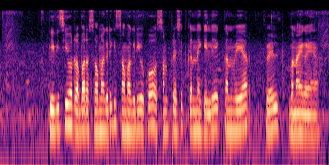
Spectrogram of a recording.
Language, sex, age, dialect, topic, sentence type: Hindi, male, 18-24, Hindustani Malvi Khadi Boli, agriculture, statement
